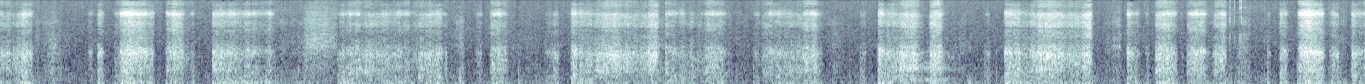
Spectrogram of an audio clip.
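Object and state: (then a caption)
Pencil writing on a paper notebook page. A sharpened wooden graphite pencil held in the fingers writes on a lined page of an open paper notebook. Its tip scratches the paper in short, quiet strokes with a bright, high hiss. The strokes come one after another through the clip, each stopping quickly.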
